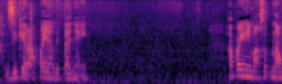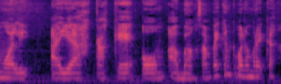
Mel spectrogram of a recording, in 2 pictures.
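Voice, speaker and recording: A woman's voice: on the low side, gravelly, slight background noise. A woman preacher giving casual religious advice to a live online room, calling her listener "Kak" and retelling conversations in a chatty way. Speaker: Islamic preacher answering questions.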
